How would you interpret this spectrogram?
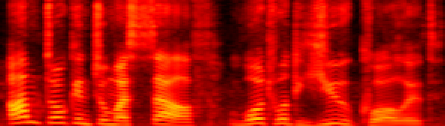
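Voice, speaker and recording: A woman's voice: fairly high pitch, sing-song, a little slow, a little hiss or hum. A woman playing a skeptical, frazzled scriptwriter in a radio drama, dry and sardonic.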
